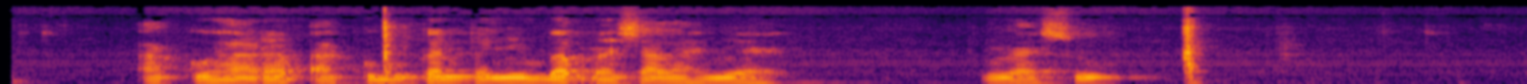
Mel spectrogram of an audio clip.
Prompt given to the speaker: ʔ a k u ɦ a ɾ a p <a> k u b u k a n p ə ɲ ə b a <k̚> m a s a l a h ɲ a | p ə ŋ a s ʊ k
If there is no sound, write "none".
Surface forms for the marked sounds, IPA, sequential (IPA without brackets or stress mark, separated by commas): a, p̚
